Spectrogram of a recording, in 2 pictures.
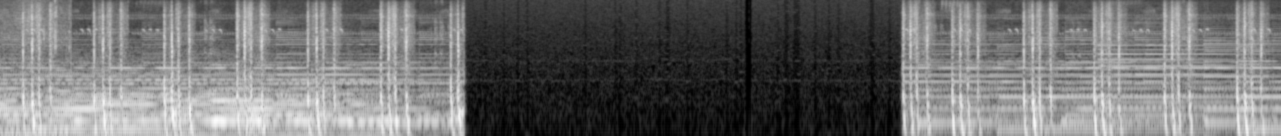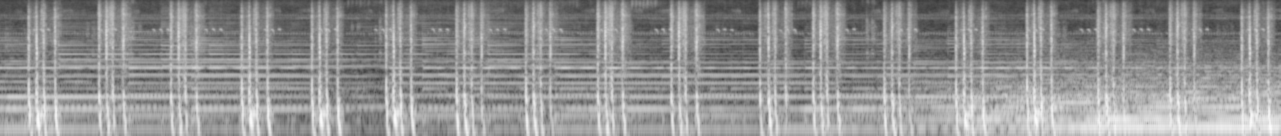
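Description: Horse hooves clip-clop in a steady, even rhythm while riding in the online role-playing game Dark Age of Camelot, loud and close with no talk, breaking off into silence for a few seconds before resuming.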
